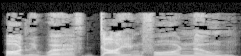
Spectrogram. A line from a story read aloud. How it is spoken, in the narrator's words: Panamon growled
